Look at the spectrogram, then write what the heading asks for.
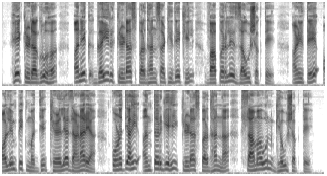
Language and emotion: Marathi, neutral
